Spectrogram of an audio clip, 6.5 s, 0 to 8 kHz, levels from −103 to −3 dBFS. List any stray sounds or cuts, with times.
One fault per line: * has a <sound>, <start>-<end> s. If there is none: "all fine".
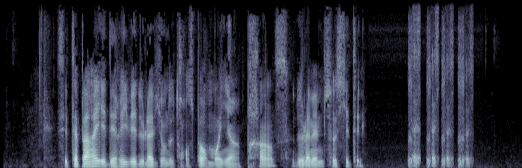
* has a laugh, 5.1-5.9 s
